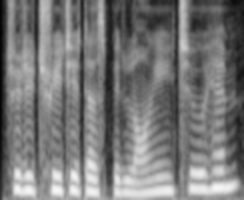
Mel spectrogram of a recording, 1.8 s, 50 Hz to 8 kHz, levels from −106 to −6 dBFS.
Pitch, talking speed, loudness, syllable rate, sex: 205 Hz, 260 wpm, -15 LUFS, 5.8 syllables/s, female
